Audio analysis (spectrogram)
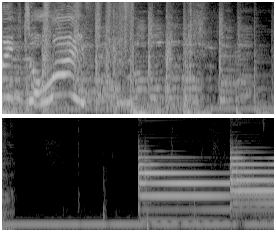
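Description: Announcement chime in the Danganronpa video game: after a stretch of speech, two bright, sustained electronic bell tones ring out in succession, clean and ringing, with a low steady hum underneath.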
